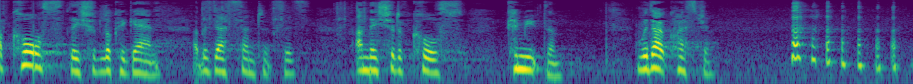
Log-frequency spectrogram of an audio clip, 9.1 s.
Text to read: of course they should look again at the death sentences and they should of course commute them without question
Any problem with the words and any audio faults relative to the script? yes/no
yes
